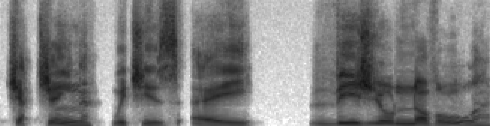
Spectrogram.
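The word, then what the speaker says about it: Jack Jeanne: is very much for me uh it's called Jack Gene which is a visual novel but it's about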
